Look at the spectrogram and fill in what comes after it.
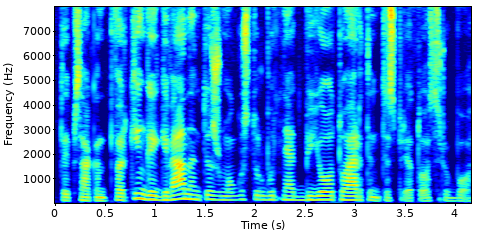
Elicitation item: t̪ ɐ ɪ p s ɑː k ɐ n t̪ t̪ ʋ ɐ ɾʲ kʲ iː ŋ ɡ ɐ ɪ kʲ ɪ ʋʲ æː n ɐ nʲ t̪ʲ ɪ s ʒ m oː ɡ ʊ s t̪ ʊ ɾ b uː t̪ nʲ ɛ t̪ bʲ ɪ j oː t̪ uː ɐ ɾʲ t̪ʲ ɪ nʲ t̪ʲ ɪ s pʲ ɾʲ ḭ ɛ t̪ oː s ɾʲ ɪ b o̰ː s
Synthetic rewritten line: t̪ ɐ ɪ p s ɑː k ɐ n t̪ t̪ ʋ ɐ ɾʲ kʲ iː ŋ ɡ ɐ ɪ ɡʲ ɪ ʋʲ æː n ɐ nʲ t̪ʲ ɪ s ʒ m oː ɡ ʊ s t̪ ʊ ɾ b uː t̪ nʲ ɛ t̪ bʲ ɪ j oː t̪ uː ɐ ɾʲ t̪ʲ ɪ nʲ t̪ʲ ɪ s pʲ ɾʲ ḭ ɛ t̪ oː s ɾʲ ɪ b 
